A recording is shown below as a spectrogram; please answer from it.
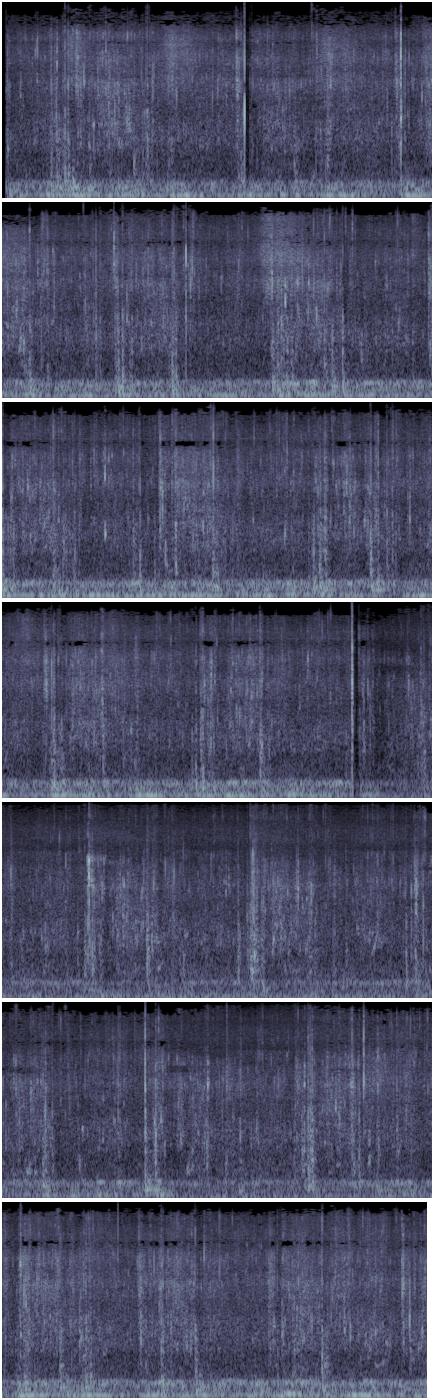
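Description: Surfski being paddled: the carbon paddle blades splash into the water on alternate sides in a steady rhythm, over water rushing along the hull. Wind on the microphone adds a constant low rumble.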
